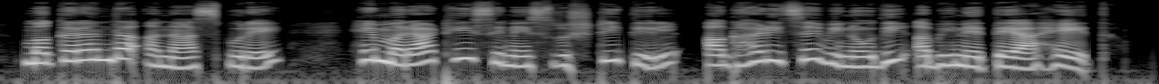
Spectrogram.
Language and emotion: Marathi, neutral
